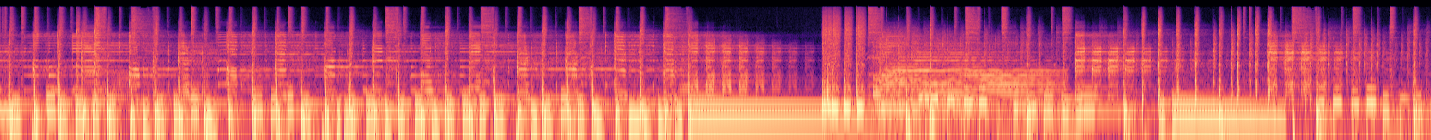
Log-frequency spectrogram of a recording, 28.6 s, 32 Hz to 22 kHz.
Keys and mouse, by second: 0.9 ctrl+r, 3.8-5.5 drag, 4.3-6.4 right drag, 5.9 alt+m, 7.8-9.5 right drag, 8.7 z, 9.5-12.8 drag, 12.4 ctrl+r, 15.6-17.3 right drag, 16.5 g, 18.3-20.1 middle drag, 20.0 ctrl+r, 22.5-24.9 drag, 24.9-27.8 middle drag, 24.9 s, 27.8 ctrl+r.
